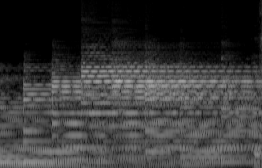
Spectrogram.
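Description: Clean electric guitar with a chorus effect, reverb and delay, a few sustained chords ringing out alone with a shimmering, washy tail.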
